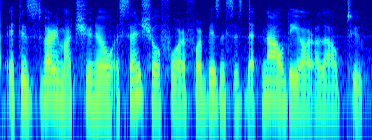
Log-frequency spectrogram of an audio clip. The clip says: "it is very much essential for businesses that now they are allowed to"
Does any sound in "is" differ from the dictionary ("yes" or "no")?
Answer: no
